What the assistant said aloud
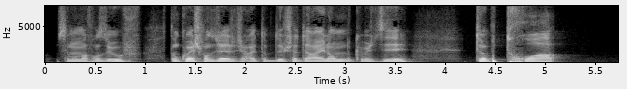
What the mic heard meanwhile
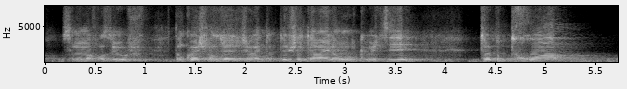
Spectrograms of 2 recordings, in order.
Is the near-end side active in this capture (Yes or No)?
No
